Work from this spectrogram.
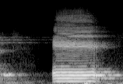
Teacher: জিহ্বার অবস্থানটা নিম্ন মধ্য, মানে একদম নিচে থাকে না, কিন্তু নিচ থেকে একটু উপরে থাকে হচ্ছে এ। আমরা জানি একটা মৌলিক স্বরধ্বনি হচ্ছে এ, সেটা উচ্চারণ করার সময়।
